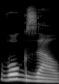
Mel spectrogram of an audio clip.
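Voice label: "вокзал", Komi, female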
